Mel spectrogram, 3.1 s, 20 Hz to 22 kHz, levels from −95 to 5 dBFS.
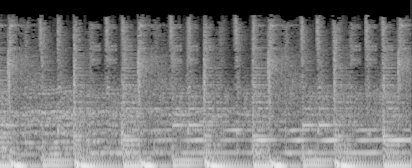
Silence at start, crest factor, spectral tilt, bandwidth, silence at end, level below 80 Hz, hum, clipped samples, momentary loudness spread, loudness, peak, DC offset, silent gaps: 0 s; 12 dB; -4 dB/octave; 16.5 kHz; 0 s; -14 dBFS; none; under 0.1%; 1 LU; -14 LUFS; 0 dBFS; under 0.1%; none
